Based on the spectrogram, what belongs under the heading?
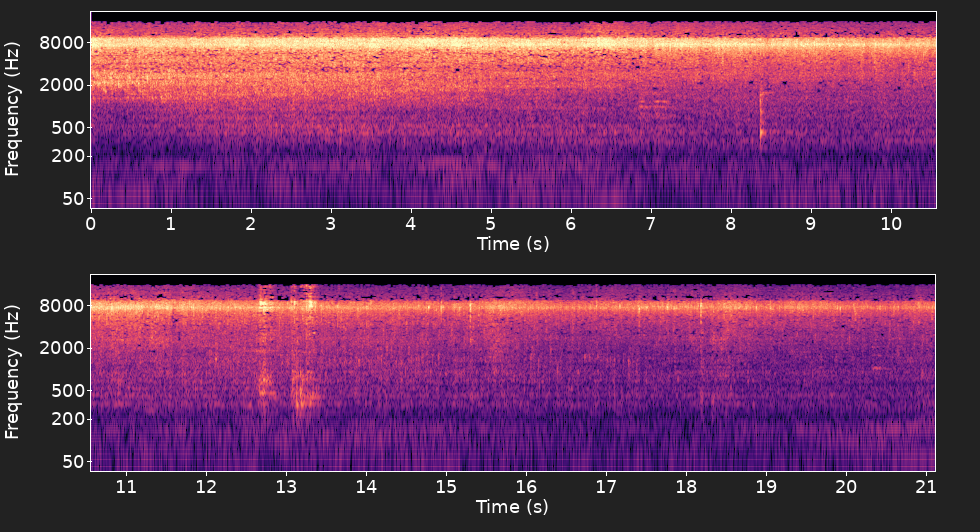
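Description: Yogurt-and-tomato-marinated chicken sizzling in hot oil in a pan: loud at first, then slowly dying down. There are a couple of short knocks a little past the middle.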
